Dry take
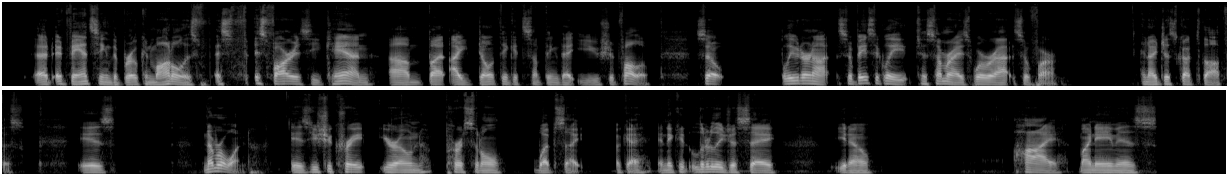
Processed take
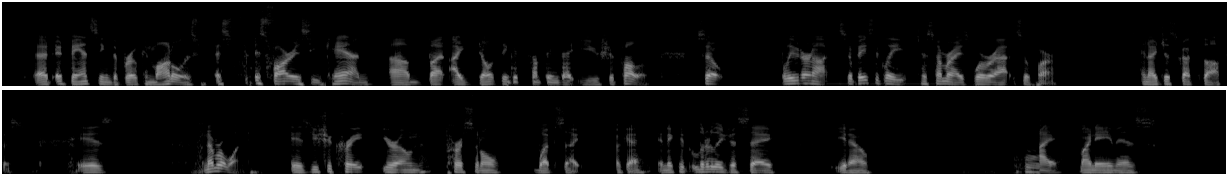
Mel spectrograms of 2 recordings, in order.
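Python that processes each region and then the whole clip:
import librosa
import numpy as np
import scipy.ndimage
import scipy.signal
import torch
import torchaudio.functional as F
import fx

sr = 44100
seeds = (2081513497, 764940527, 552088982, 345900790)

y = fx.chain(x, sr, fx.peak_eq(hz=3700.0, db=-4.5, octaves=1.7),
    fx.sustainer(db_per_s=60.0), at=(2.36, 3.35))
y = fx.chain(y, sr, fx.lowpass_res(hz=1000.0, q=2.5),
    fx.comb(ms=4.6, depth=0.6),
    fx.band_squash(depth_pct=70), at=(5.05, 5.69))
y = fx.law_mismatch(y, sr, coded='A', at=(7.93, 9.42), fade=0.02)
y = fx.dmg_buzz(y, sr, base_hz=120.0, harmonics=9, level_db=-49.0, tilt_db=-5, odd_only=False, at=(7.93, 9.42), fade=0.02)
y = fx.chain(y, sr, fx.steep_lowpass(hz=5800.0, slope=48),
    fx.pre_swell(db_per_s=140.0), at=(12.37, 14.29))
y = fx.chain(y, sr, fx.cvsd(bps=64000),
    fx.gaussian_blur(sigma=19.0),
    fx.comb(ms=2.6, depth=0.84), at=(20.9, 22.63))
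y = fx.high_shelf(y, sr, hz=3300.0, db=-11.5)
y = fx.dereverb_blind(y, sr, rt60_s=1.3)
y = fx.dynamic_eq(y, sr, hz=4200.0, q=0.71, threshold_db=-47.0, ratio=4.0, max_db=-6)
y = y * librosa.db_to_amplitude(-8.5)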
